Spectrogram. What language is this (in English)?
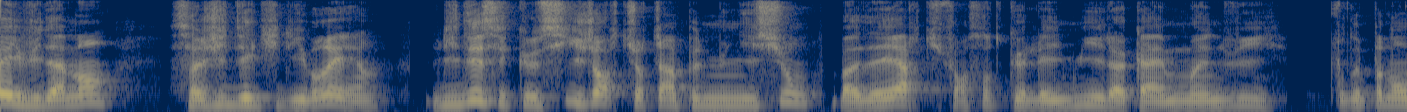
French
